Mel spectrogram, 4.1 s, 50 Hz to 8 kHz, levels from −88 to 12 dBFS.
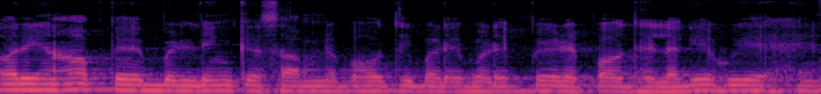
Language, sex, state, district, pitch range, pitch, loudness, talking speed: Hindi, male, Bihar, Vaishali, 115-130 Hz, 120 Hz, -33 LUFS, 205 wpm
